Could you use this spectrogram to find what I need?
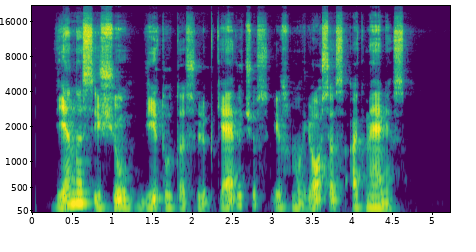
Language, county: Lithuanian, Šiauliai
